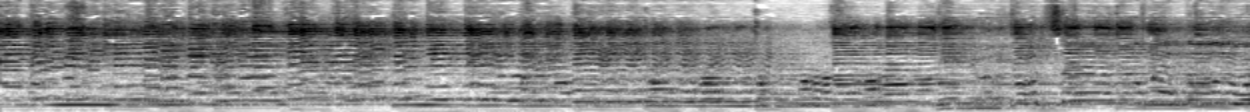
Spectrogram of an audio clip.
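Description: Live folk band playing an instrumental break of a Romanian folk song: clarinets and a saxophone play a fast, ornamented melody over a steady bass line.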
